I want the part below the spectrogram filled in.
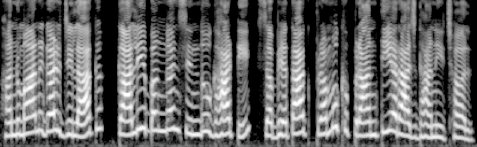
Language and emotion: Maithili, neutral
